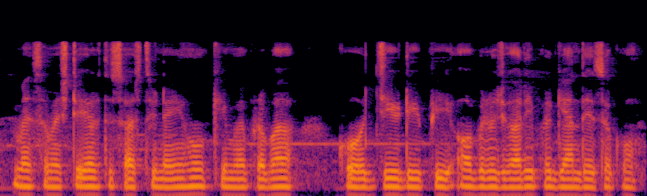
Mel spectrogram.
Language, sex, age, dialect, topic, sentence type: Hindi, male, 18-24, Awadhi Bundeli, banking, statement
